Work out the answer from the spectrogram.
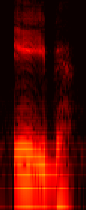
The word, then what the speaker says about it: Eid: How do you say that? Eid. Mariah Eid.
